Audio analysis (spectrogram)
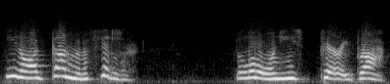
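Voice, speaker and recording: A woman's voice: high voice, lively intonation, normal speed. A woman playing a guarded, plaintive, streetwise nine-year-old runaway boy in a 1950s radio drama. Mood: wary, streetwise. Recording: muffled vintage 1950s radio recording.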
